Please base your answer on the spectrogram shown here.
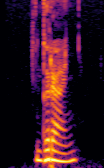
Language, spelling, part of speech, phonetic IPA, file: Russian, грань, noun, [ɡranʲ], Ru-грань.ogg
- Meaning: 1. facet, side (of an object with flat, sharply defined surfaces) 2. face (of a polyhedron) 3. border, verge, brink, edge 4. bound (upper or lower)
